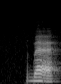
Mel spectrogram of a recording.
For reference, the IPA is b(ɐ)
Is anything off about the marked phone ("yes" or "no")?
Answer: yes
